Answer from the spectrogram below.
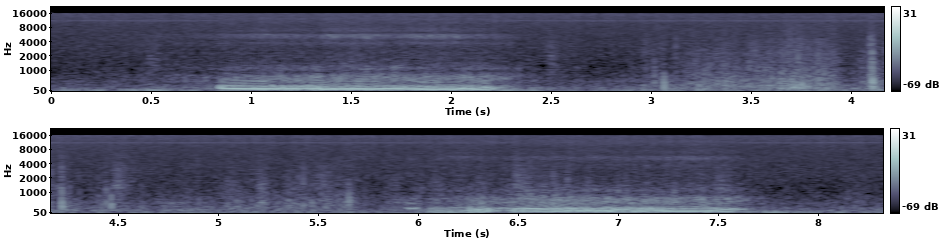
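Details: Two long, loud, low rattling snores with a quieter breath between them, from a sleeping person; snoring.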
